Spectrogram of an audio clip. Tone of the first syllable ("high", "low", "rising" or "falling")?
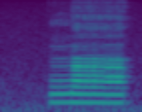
low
